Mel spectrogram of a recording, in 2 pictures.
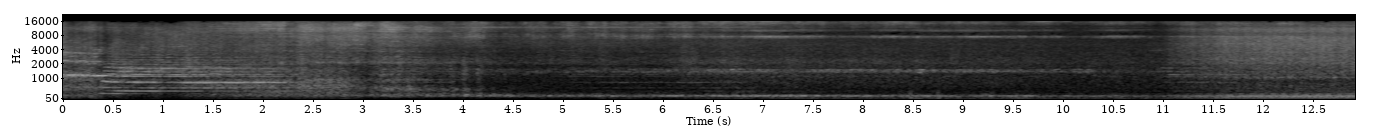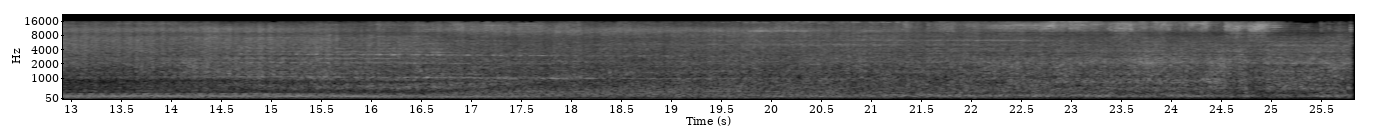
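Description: Train horn sounding briefly at the start. About eleven seconds in, a train's locomotive and wagons arrive, running past with a loud, steady rumble and low engine drone.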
